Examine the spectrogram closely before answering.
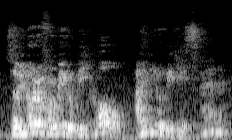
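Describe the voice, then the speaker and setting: A man's voice: sits high, lively intonation, racing. Guy asking interview questions, stumbles over starts, far off mic, lots of echo. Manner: hesitant, repeats words when starting. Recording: very echoey room, distant mic, faint noise.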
